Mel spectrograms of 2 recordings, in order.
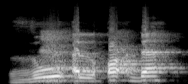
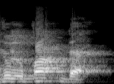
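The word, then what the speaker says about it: ذو القعدة: bulan itu diawali dengan bulan yang dinamakan du alqah du alhijah. Kita sering membacanya Zulkadah, Zulhijah dan asofarul awal.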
